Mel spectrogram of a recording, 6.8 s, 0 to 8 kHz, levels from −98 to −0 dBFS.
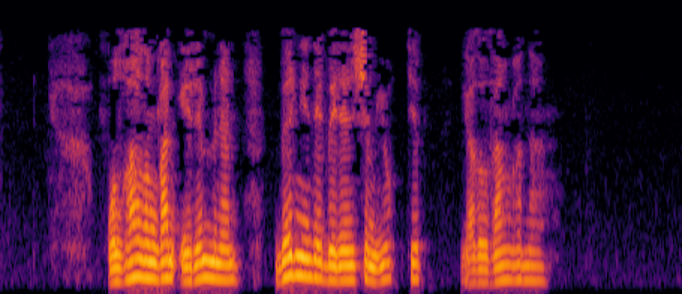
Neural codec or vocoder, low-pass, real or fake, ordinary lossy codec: none; 7.2 kHz; real; MP3, 24 kbps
